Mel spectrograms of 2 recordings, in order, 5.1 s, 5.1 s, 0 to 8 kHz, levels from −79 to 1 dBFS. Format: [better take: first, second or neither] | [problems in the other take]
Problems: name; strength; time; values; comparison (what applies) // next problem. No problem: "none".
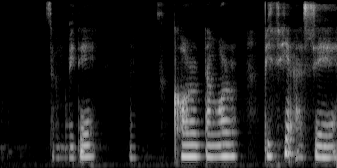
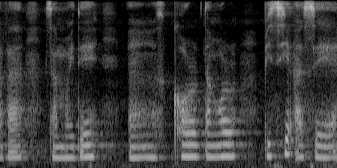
second | noise reduction (neural mask model DeepFilterNet 3)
